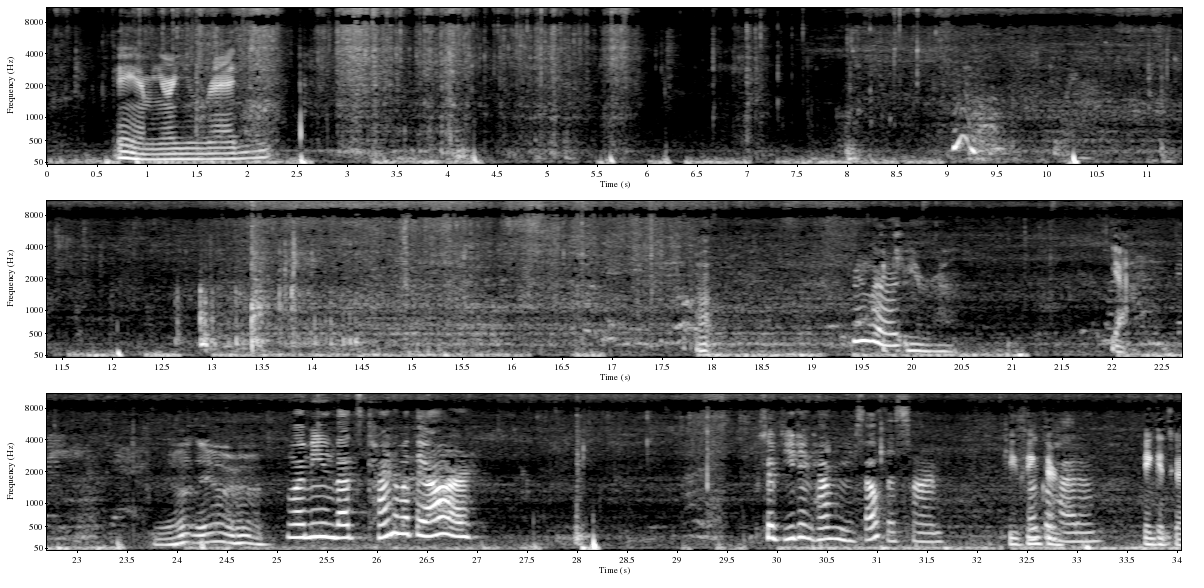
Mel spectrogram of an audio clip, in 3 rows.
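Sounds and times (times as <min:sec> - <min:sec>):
water dripping: 0:07.8 - 0:34.0.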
